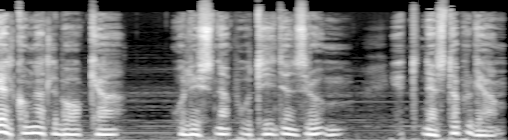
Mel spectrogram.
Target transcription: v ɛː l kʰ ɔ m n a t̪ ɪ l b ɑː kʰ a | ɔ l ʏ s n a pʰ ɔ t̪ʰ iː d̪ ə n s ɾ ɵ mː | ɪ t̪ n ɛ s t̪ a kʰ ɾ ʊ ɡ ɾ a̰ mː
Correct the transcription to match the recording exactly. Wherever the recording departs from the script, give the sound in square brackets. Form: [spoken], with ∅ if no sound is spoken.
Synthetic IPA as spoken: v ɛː l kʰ ɔ m n a [t̪ʰ] ɪ l b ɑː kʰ a | ɔ l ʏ s n a pʰ ɔ t̪ʰ iː d̪ ə n s ɾ ɵ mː | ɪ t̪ n ɛ s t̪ a [pʰ] ɾ ʊ ɡ ɾ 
